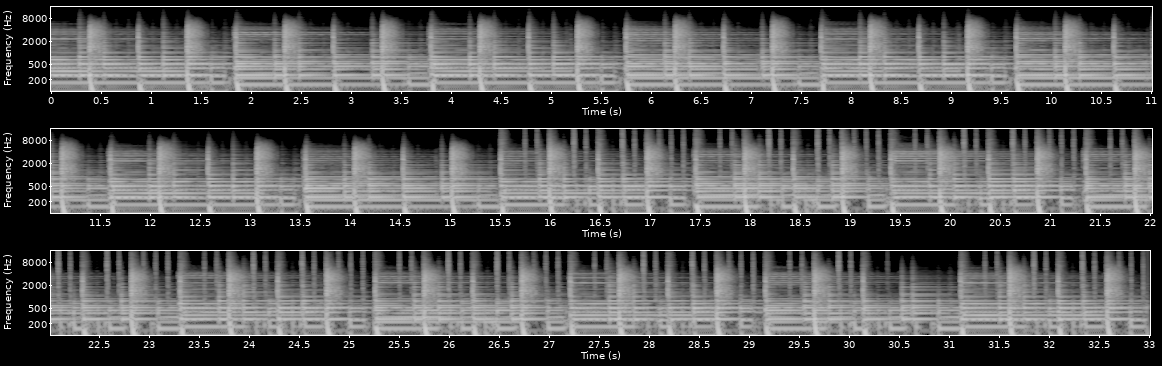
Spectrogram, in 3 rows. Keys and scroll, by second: 10.1 Delete.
